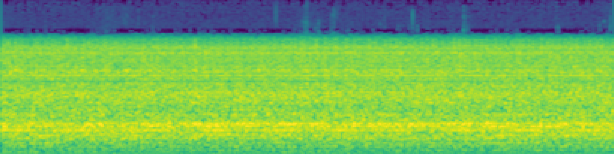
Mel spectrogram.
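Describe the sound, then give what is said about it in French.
A steady, unbroken hiss fills the whole clip at an even level, like a cassette tape running in a player, with no voices or distinct mechanical clicks standing out. “Eh, le bruit de la cassette, quoi”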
